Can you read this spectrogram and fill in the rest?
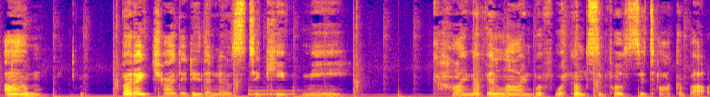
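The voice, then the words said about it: Sick voice wavering in pitch. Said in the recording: “apologize for my voice. ... I am still struggling with this cold or whatever this is. So my voice kind of goes in and out and then goes high pitch, low pitch.”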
